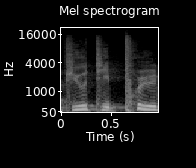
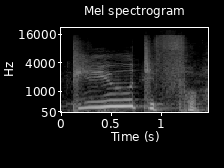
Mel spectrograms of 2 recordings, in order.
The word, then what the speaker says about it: beautiful: 뷰티풀이 아니라 beautiful. 뭐가 달라요? 풀은 입술 가지고 하니까 풀. beautiful. 뷰티풀이 아니라 F 아닙니까? F-U-L-L. F의 발음은 입술 가지고 하는 게 아닙니다. 운니하고 아랫입술하고 하는 거예요. 그래서 하지 말고 그래서 beautiful.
